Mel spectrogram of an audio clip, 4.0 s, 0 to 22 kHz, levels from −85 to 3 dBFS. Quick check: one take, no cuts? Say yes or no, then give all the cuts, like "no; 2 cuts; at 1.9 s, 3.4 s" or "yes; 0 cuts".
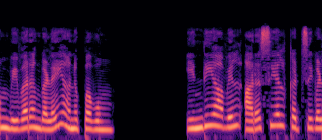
no; 1 cut; at 2.1 s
